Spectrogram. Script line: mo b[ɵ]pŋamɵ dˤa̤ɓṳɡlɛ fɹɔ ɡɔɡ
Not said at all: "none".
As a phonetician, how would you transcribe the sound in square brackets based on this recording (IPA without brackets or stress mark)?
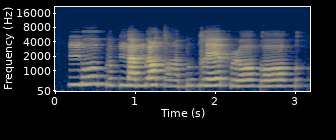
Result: ɵ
